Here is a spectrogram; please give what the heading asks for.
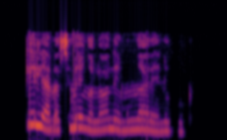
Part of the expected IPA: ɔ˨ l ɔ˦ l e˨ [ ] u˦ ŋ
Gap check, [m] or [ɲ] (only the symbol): m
